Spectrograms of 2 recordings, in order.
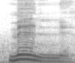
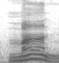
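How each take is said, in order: First: MENES with the first A closed to E; fronted, closed E vowel. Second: MANES with an open, drawn-out A; original A vowel. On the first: Lecturer showing the changed form, first vowel E in "menes". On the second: Lecturer showing the older plural form, open A in "manes". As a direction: stretch "manes" on a wide A. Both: Shown as a demonstration. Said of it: "avec une fermeture et une antériorisation".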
